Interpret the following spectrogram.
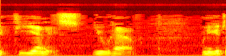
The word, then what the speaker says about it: tiene: say tenes, you say tienes, you have. When you get to the he and she form, you say ella tiene, she has, tiene, not tene.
